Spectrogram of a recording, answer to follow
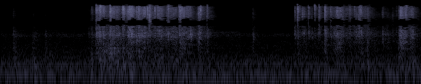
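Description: Crinkling and rustling of a paper gift bag and its packing as items inside it are adjusted by hand, in two bursts of rapid crackle: one about a second in and one near three seconds.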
